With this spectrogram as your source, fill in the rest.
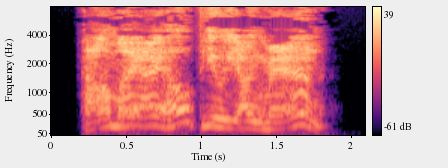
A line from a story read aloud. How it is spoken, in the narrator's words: Herb asked in a booming voice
